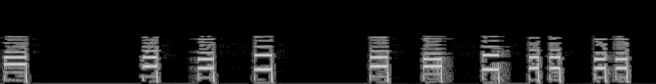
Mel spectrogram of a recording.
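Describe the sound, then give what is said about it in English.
Telephone keypad tones sound as a number is dialed after pressing 0 on an automated calling line. Many short, clean beeps come in quick, uneven groups separated by silent gaps, with no voices. “Please dial 0 plus the only starting number you wish to call now.”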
